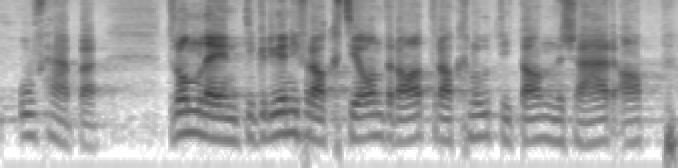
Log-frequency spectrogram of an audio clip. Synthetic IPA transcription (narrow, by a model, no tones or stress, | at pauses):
ufhæb̥ə | d̥ɾʊmlɛːnt̚d̥iɡɾyənifɾɑkt͡sjoːnd̪əɾɑːt̪ɾɑːkʰχnuːt̚dit̪ɑnːəʃæːɾɑ̰p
